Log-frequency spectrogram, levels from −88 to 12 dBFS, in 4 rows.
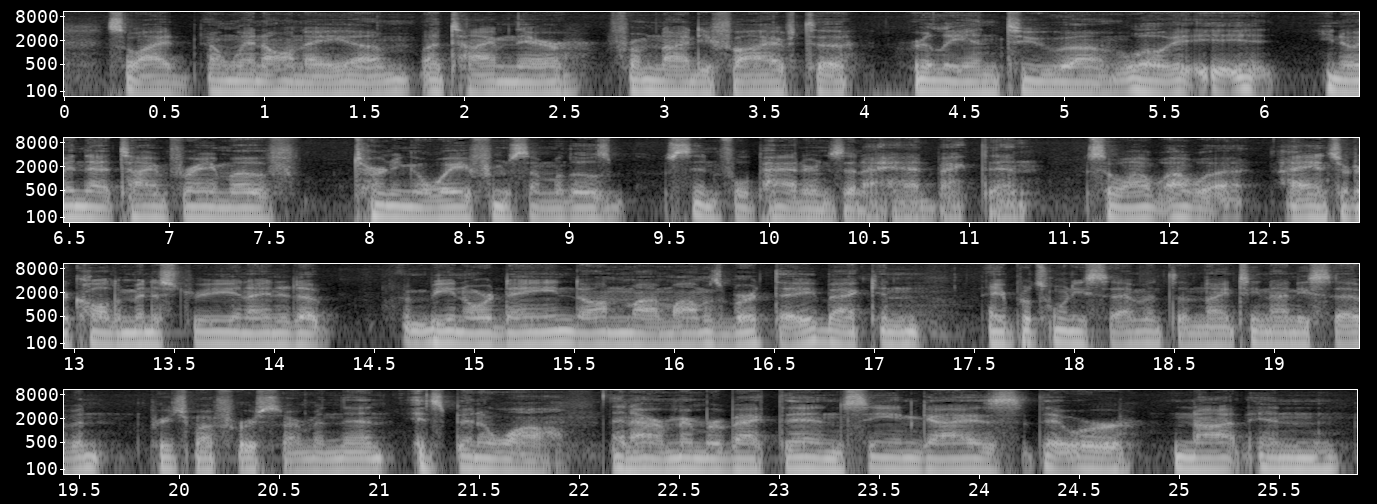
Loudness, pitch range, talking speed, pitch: -21 LUFS, 85-95 Hz, 195 wpm, 95 Hz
